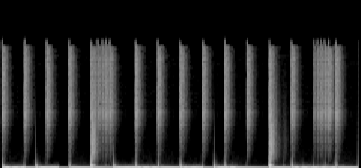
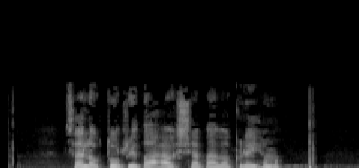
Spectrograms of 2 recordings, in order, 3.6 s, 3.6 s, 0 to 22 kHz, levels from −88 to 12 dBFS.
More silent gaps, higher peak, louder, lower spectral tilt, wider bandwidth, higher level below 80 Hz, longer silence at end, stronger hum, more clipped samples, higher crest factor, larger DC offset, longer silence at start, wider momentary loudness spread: neither; first, 0 dBFS vs -10 dBFS; first, -14 LUFS vs -26 LUFS; about the same, -5.5 dB/octave vs -5 dB/octave; first, 16.5 kHz vs 11 kHz; first, -10 dBFS vs -60 dBFS; second, 0 s vs 0.8 s; neither; neither; second, 8 dB vs 16 dB; neither; second, 0 s vs 0.65 s; second, 4 LU vs 13 LU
